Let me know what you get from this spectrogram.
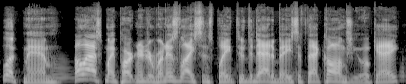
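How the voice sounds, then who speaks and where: A man's voice: mid-range voice, animated, moderate pace, sharp tone, pitched below the performer's own voice. A man reading a firm, patient police officer.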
